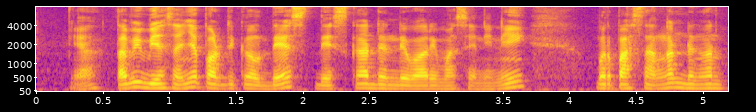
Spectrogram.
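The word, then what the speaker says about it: です: bla Des gitu ya Ini dibaca Des Ya bukan desu ya dirilisnya memang desu tapi dibaca Des ya Nah partikel wa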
